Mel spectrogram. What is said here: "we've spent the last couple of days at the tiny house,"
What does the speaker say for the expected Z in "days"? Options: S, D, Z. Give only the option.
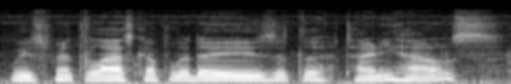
Z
